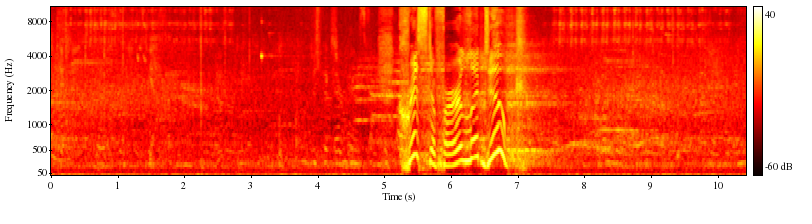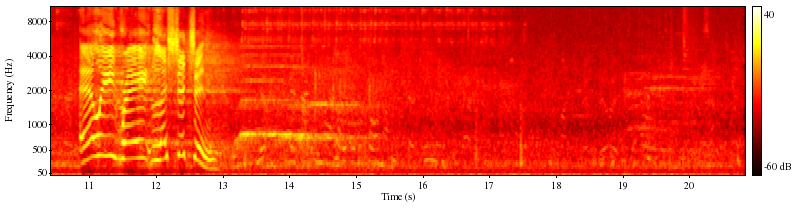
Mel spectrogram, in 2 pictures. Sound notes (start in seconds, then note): 0.1 attendees chattering; 8.1 attendees cheering; 13.4 attendees cheering; 16.4 attendees faintly chattering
